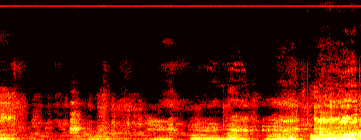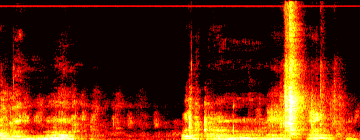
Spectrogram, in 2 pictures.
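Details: Agouti wolf-gray Husky play-fighting with a female puppy: dense bursts of rough growling and snarling, rapid and irregular, with a brief high yelp near the end; indoors, close up.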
